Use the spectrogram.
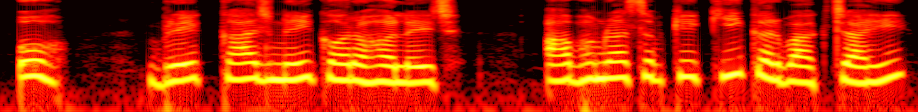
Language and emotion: Maithili, fearful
